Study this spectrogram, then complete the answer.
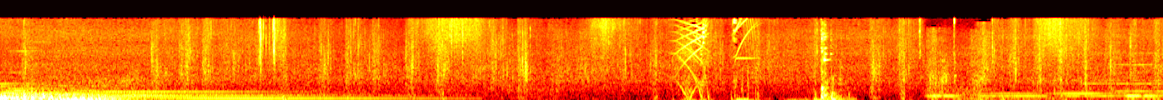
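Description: Footsteps crunch on snow and dry grass.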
